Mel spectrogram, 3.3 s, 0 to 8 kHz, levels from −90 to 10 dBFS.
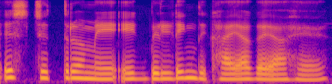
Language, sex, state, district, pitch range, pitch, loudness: Hindi, female, Assam, Kamrup Metropolitan, 190-225 Hz, 200 Hz, -14 LUFS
